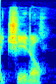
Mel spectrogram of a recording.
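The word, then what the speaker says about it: Chytil: If I've been saying, I still say Cheadle. Yeah, exactly. And I know that the C is silent.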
